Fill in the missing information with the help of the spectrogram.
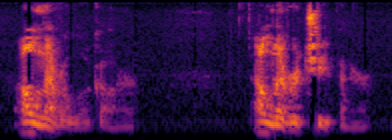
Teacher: We never have this written in Old English, but here in early modern English, we can see that this word will is becoming such a habitual part of verb phrases that it's being diminished in pronunciation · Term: contracted forms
